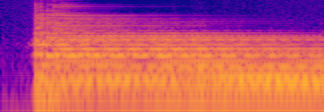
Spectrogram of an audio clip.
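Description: A single guitar chord is strummed with the top string muted, starting cleanly after a brief quiet moment and ringing on steadily and evenly.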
